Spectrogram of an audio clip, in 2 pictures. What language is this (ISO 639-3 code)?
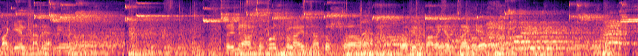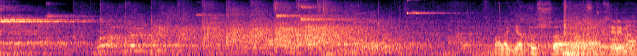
ell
